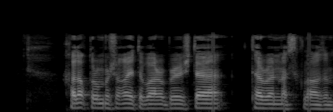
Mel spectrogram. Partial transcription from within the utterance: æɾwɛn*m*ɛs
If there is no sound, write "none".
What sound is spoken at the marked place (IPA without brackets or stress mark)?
m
